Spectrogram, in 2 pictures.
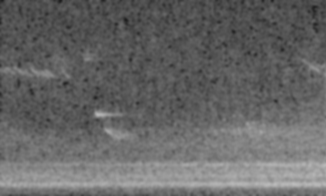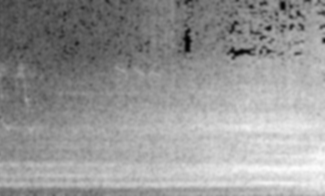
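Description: Electric passenger train approaching over the level crossing, a rumbling rush of wheels on rail that grows steadily louder from about two seconds in and is loud near the end as the train arrives.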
